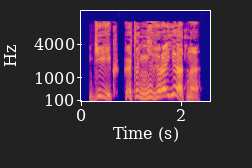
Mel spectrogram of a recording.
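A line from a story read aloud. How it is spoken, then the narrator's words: Forced burst of laughter. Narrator (Russian): Стас даже расхохотался, хотя ему сейчас было совсем не до смеха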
